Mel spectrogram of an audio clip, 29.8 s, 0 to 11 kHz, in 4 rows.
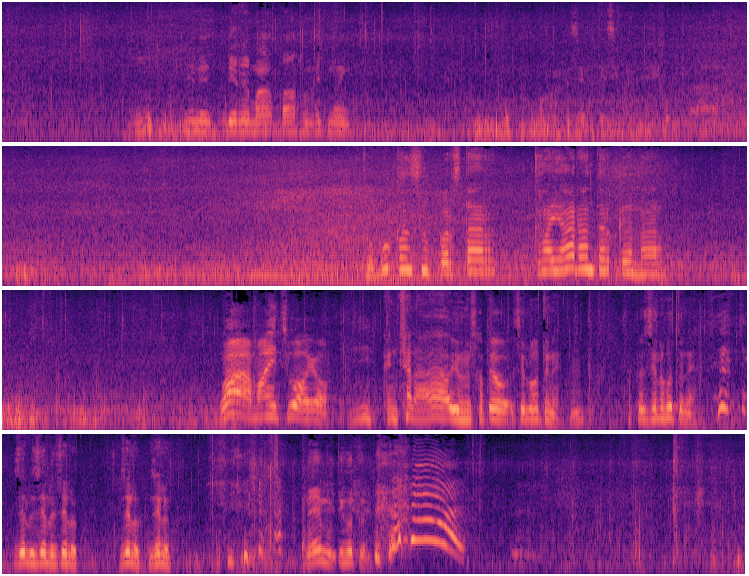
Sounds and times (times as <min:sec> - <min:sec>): Traffic noise, roadway noise: 0:00.0 - 0:29.7.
